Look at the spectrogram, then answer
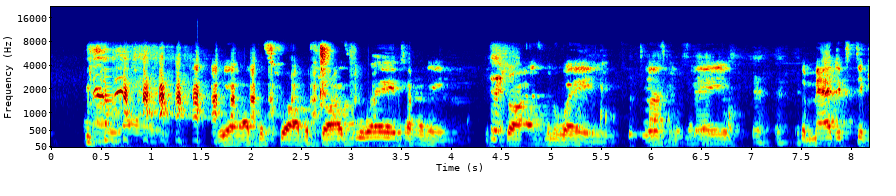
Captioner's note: laughter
